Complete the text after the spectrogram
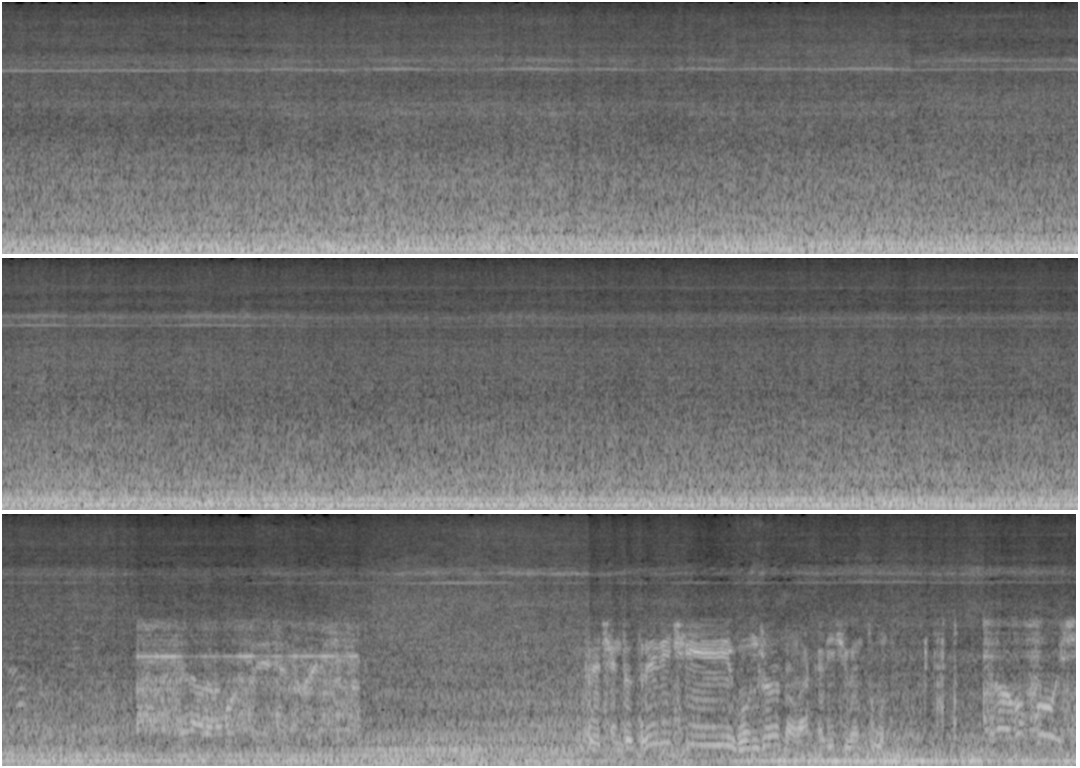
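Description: A light aircraft's propeller engine drones steadily and loudly.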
